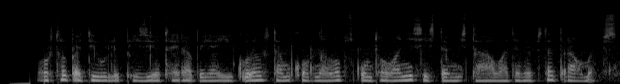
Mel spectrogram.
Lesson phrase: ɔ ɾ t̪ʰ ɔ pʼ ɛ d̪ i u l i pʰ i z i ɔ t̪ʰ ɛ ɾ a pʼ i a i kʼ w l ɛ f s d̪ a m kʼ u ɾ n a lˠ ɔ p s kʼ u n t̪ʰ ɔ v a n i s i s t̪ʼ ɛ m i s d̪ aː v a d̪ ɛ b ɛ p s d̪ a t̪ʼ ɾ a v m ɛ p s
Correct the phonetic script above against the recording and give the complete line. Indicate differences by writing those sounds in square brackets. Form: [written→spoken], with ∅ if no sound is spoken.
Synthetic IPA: ɔ ɾ t̪ʰ ɔ pʼ ɛ d̪ i u l i pʰ i z i ɔ t̪ʰ ɛ ɾ a pʼ i a i kʼ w l ɛ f s d̪ a m kʼ u ɾ n a lˠ ɔ p s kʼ u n t̪ʰ ɔ v a n i s i s t̪ʼ ɛ m i s d̪ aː v a d̪ ɛ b ɛ p s d̪ a t̪ʼ ɾ a v m ɛ p s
